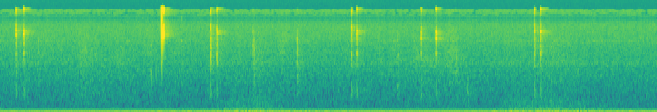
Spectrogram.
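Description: Computer mouse buttons clicking about eight times at uneven intervals, selecting faces on a CAD model, over a low steady hum.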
